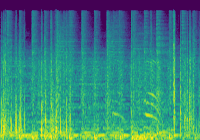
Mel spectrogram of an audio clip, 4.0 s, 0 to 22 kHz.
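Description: Rifle fire from M16A4 service rifles on a firing line: many loud shots overlapping at an irregular pace. A steady low musical drone runs underneath.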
